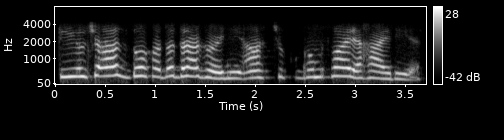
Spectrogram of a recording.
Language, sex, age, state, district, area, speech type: Kashmiri, female, 30-45, Jammu and Kashmir, Ganderbal, rural, conversation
